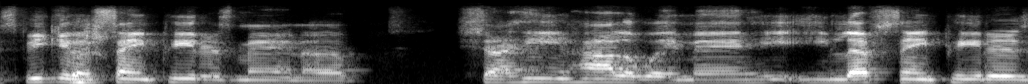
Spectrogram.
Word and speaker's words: Shaheen Holloway: How you pronounce his name? Shaheen Holloway. Shaheen Holloway.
